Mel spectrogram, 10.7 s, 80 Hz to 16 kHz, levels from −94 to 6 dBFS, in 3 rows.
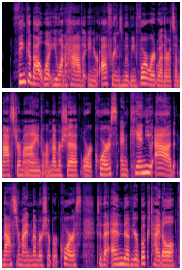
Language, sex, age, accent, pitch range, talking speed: English, female, 30-49, American, 175-220 Hz, 210 wpm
